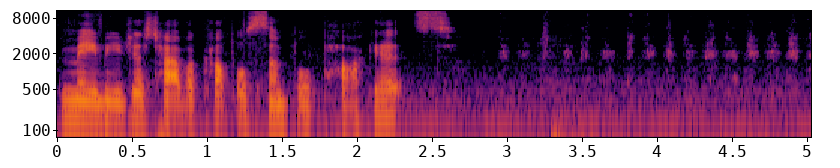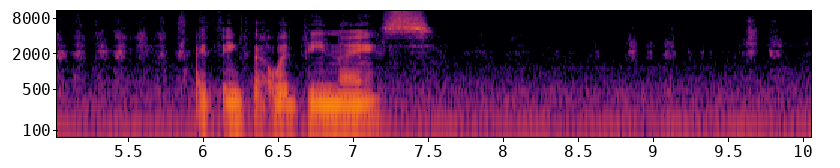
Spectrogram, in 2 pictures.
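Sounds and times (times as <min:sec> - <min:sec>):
glue bottle scratching on card: 0:02.9 - 0:06.8, 0:07.8 - 0:10.0.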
